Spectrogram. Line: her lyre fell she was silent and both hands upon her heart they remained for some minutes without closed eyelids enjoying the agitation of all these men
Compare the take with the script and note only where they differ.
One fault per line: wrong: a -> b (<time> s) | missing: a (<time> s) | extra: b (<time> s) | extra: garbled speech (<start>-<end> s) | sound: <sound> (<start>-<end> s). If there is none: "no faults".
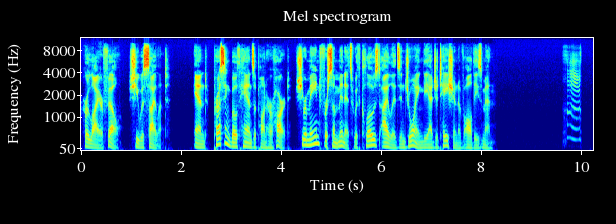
extra: pressing (2.6 s)
wrong: they -> she (4.3 s)
wrong: without -> with (5.4 s)
sound: breath (9.6-10.0 s)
